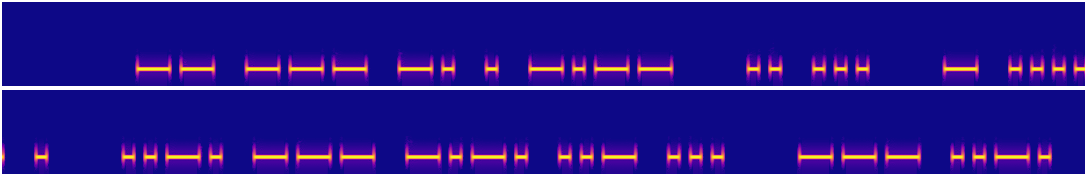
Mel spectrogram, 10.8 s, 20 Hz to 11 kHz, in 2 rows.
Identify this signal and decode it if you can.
Morse code, heard as a keyed tone, about 21 wpm, 700 Hz. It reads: MONEY IS THE FOCUS OF
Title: Sentences from Top 1000 Words - Review Part 4 - 22wpm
